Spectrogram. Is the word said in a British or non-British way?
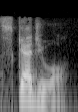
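non-British. The word is said in a non-British way. The speaker calls it wrong. "not schedule"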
